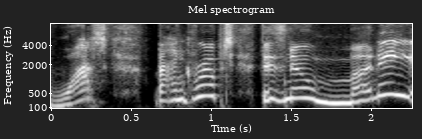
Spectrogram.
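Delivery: very high, explosive, stunned, shocked outburst. Retelling relatives' reaction to news of bankruptcy: imitating an explosive outburst. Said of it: "Peggy and Mark absolutely explode".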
